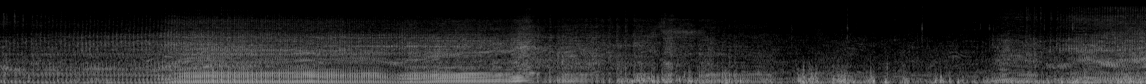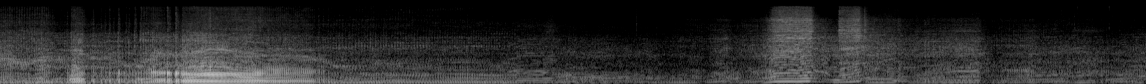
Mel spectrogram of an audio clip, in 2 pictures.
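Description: An enduro dirt bike engine revs hard, climbing a steep slope.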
